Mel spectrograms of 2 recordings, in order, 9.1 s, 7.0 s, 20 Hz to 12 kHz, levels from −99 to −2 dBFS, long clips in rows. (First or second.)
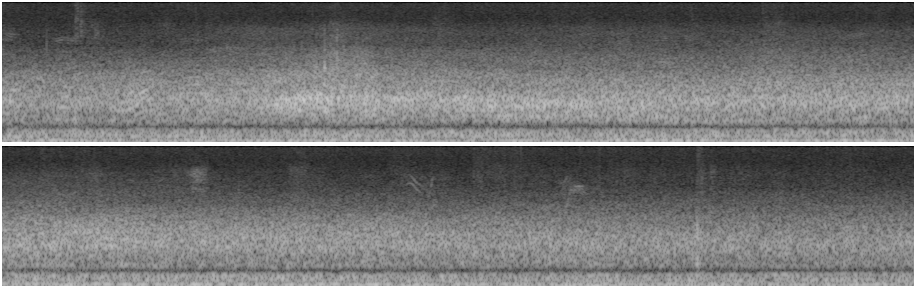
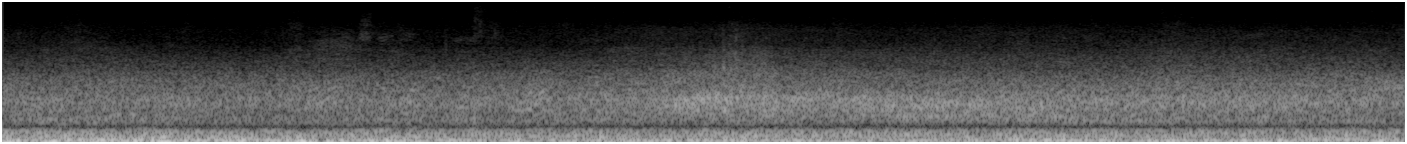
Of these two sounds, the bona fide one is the first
